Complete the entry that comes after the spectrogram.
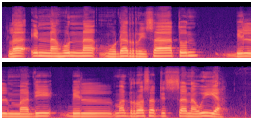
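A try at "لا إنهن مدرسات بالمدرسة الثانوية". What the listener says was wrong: Sa-nya panjang kan. Nah, yang panjang sa-nya, bukan nunnya. Banyak orang baca bil madrasatis sanawiyah, salah. Sa-nya yang panjang.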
